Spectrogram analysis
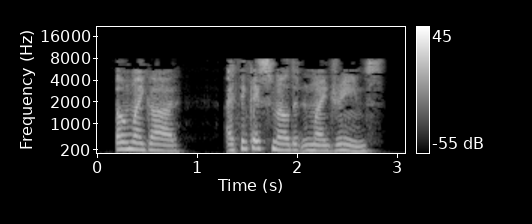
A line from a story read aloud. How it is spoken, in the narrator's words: exclaimed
